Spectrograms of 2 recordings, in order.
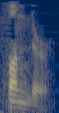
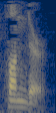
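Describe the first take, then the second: The two takes are said the same way.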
